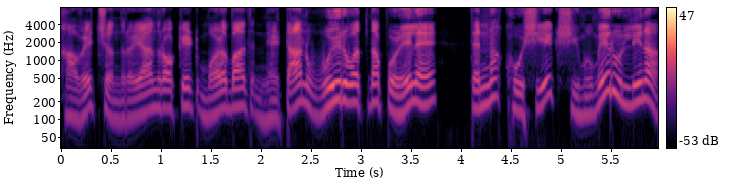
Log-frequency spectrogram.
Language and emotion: Goan Konkani, happy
